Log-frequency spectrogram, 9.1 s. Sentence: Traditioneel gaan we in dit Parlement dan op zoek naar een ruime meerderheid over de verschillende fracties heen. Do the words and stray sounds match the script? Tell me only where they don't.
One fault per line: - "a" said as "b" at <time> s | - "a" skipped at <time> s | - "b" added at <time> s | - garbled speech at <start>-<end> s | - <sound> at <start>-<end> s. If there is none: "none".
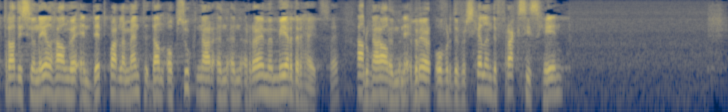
- "een" added at 2.9 s
- garbled speech at 4.5-5.4 s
